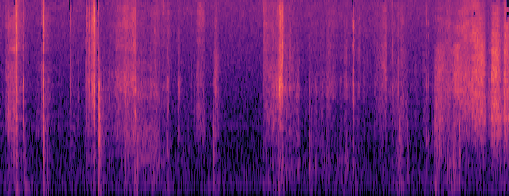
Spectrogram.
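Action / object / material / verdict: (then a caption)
scrape / paperback book pages / paper / none. A thick paperback book lies open on a green cloth table while both hands riffle and flip a bundle of its paper pages with the fingertips. Quiet, bright, crisp flicks and dry papery rubbing come in a quick irregular series, swelling into a longer rustle at the end.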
